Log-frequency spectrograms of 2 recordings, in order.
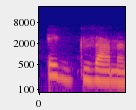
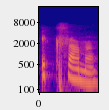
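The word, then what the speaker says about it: examen: دونك كتسمعوا معايا النطق اكزامان ماشي اكسامان نو.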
